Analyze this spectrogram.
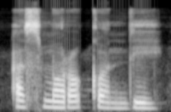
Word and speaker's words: Asmoroqondi: Sebutan itu mengikuti pengucapan lidah Jawa dalam melafalkan As-Samarkandi yang kemudian berubah menjadi Asmoro Kondi.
